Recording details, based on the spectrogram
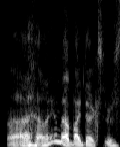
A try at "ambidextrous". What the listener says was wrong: You say ambidextrous. It's ambidextrous. It's not ambi. It's not like Ambien.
